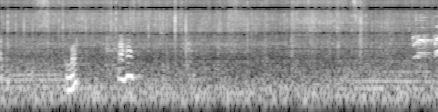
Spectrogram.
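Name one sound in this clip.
Metal tongs clink against a stove grate.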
